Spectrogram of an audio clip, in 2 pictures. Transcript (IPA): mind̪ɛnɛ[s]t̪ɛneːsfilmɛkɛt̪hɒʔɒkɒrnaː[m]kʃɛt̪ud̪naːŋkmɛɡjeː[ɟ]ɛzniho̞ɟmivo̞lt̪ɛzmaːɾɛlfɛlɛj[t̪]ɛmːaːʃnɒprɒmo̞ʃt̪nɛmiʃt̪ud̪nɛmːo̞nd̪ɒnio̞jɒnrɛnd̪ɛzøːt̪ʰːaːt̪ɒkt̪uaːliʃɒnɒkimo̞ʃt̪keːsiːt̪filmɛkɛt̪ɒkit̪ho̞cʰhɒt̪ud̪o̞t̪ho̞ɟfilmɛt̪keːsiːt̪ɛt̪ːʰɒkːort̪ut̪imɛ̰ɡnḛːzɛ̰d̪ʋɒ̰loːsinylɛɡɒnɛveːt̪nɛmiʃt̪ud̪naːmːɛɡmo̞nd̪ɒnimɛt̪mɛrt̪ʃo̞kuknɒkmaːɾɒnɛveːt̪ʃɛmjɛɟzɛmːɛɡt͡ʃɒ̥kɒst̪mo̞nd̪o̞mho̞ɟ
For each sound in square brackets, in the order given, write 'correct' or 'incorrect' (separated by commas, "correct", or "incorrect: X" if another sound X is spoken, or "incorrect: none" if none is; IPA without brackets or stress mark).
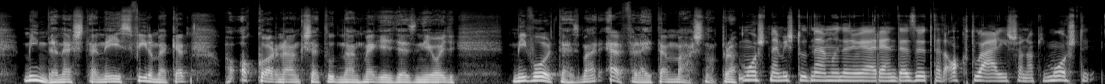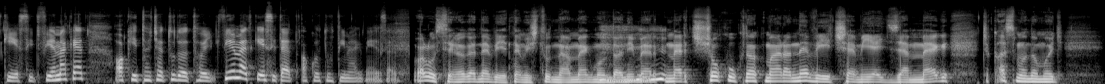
incorrect: ʃ, incorrect: ŋ, correct, correct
